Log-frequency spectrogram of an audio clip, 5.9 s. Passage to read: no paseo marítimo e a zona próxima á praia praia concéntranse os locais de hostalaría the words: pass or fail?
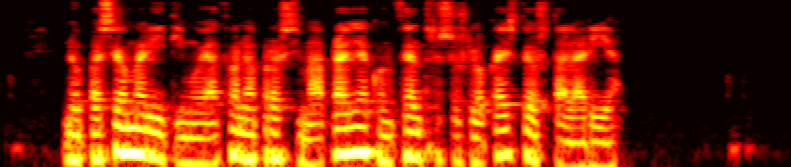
fail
